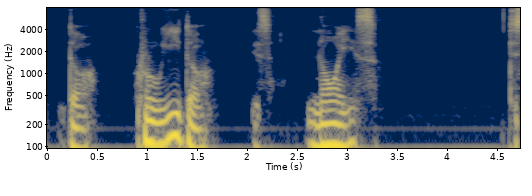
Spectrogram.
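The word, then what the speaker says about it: ruido: noise in Spanish is ruo ruo make sure you're getting this e sound over the i r e do ruo is noise to say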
